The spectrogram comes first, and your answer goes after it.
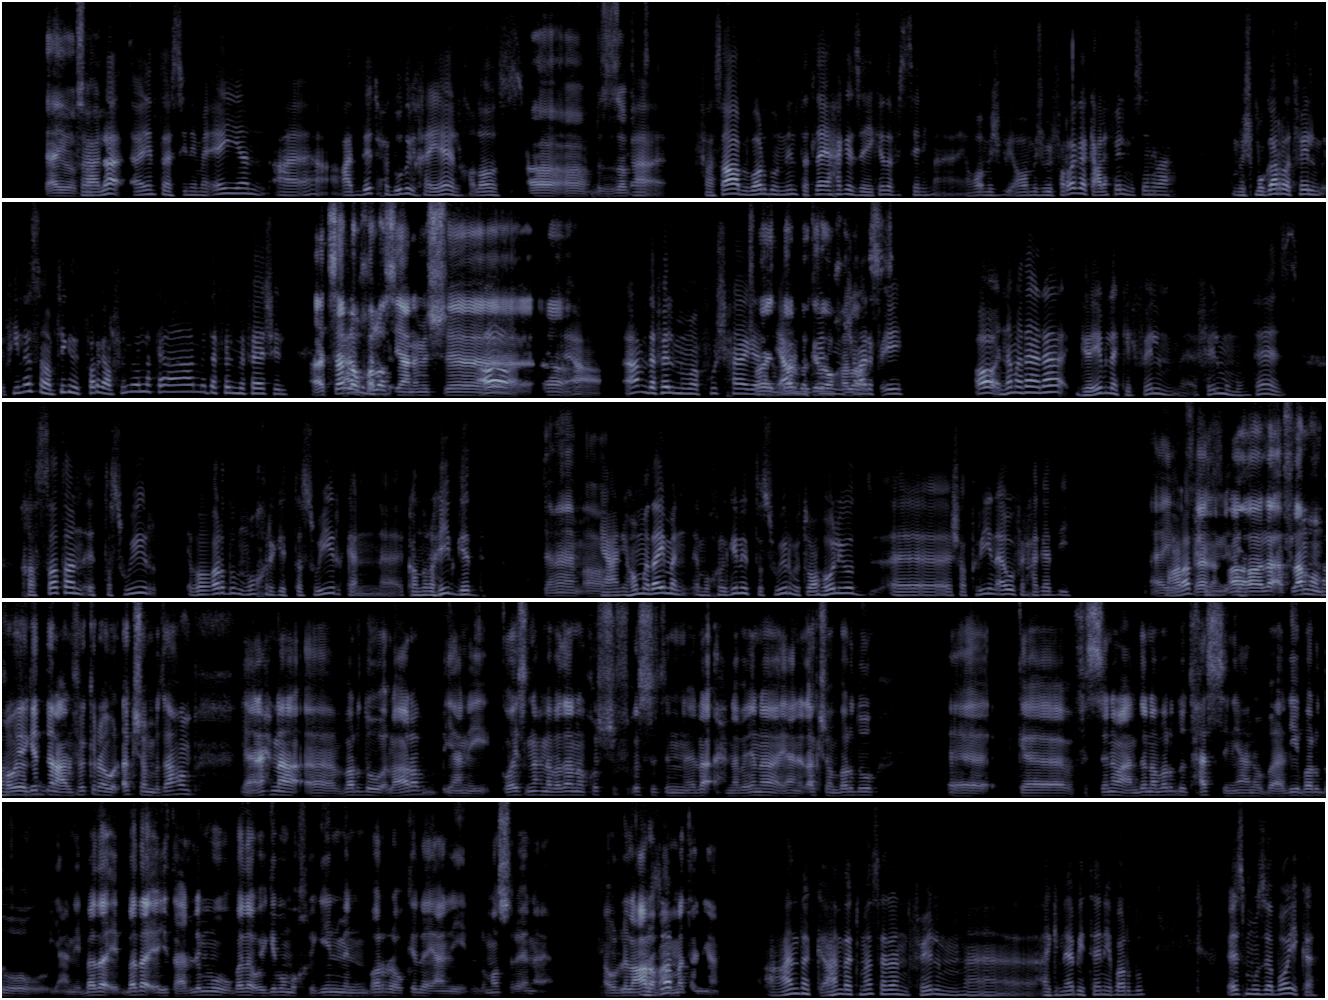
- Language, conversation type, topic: Arabic, podcast, إيه هو الفيلم اللي غيّر نظرتك للسينما؟
- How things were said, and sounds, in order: tapping; other background noise; in English: "والaction"; in English: "الaction"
